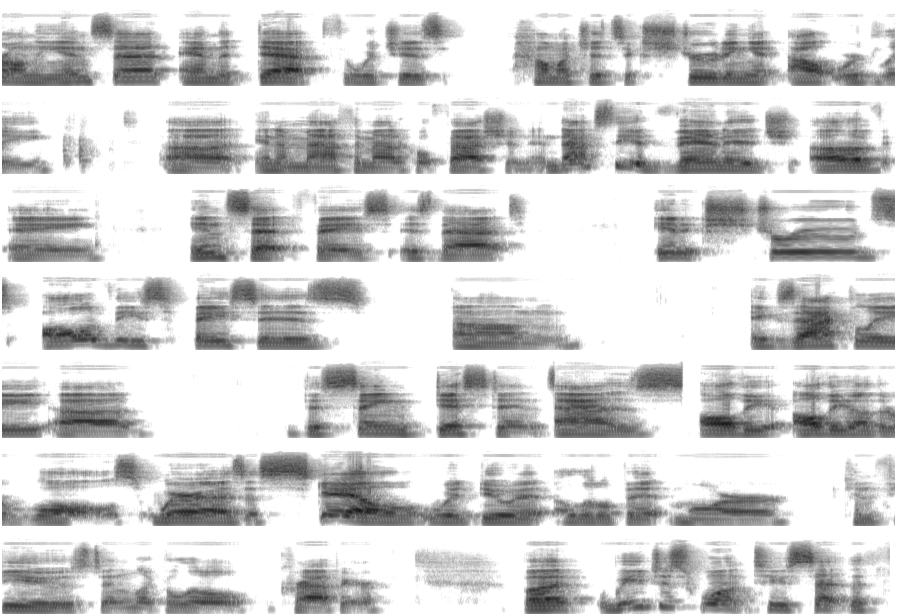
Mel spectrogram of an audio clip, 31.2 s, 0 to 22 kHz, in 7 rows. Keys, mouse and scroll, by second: 1.5-3.8 drag, 5.3-5.7 scroll down 1, 5.7-7.6 middle drag, 8.1 middle click, 8.7-13.0 middle drag, 13.4-17.3 middle drag, 17.9-20.6 middle drag, 21.2-22.5 middle drag, 25.1-29.8 middle drag, 30.7-31.2 drag.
